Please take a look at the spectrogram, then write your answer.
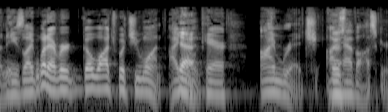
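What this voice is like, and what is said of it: Good Steven Spielberg impression. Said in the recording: “That was a good Spielberg impression.”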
